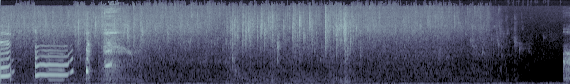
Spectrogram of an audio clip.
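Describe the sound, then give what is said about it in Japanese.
Water from a tap splashes and trickles steadily as a person's back and body are rinsed off, with scattered drips tapering off toward the end; a brief voice sounds at the very start. “お体きれいに洗い流していきますね。”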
